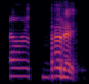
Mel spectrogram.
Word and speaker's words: arithmetic: And then our screwy language decides to pronounce it differently. So now it's arithmetic, even though it is the same spelling as arithmetic.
